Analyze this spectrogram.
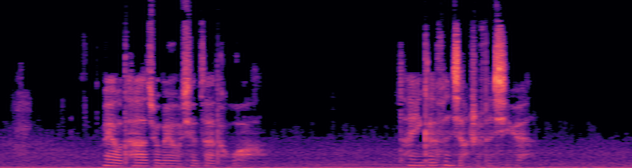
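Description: A second young woman speaks softly and slowly, close by.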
